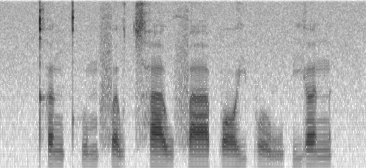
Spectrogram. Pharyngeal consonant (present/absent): absent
